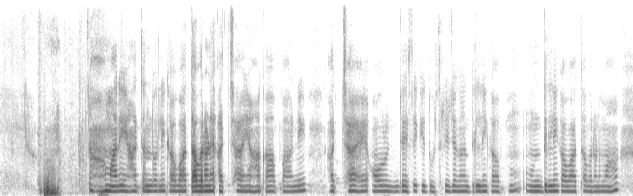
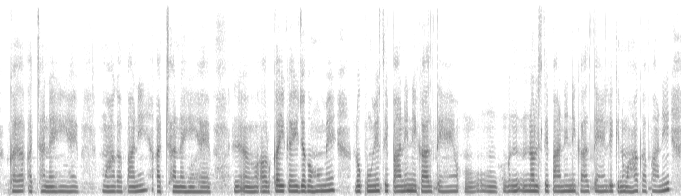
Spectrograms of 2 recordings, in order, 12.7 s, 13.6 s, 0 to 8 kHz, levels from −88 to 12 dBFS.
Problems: none marked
